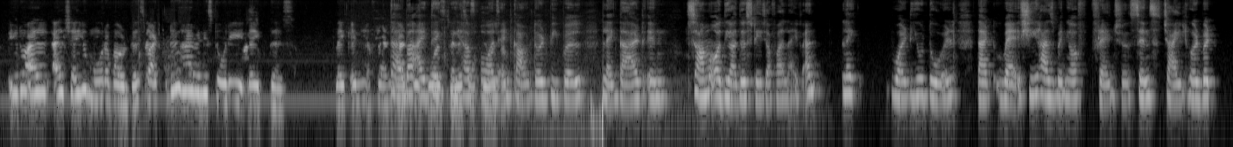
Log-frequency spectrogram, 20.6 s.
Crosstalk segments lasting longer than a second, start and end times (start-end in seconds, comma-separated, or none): 6.5-8.7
